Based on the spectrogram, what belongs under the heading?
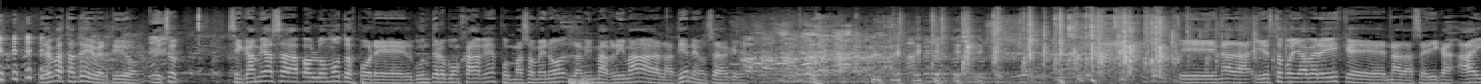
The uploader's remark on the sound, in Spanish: tuvimos la oportunidad de hacer en directo con público, nuestro Tercer Especial Telebasura desde las Decimas Jornadas de Podcasting , que se celebraron en Zaragoza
